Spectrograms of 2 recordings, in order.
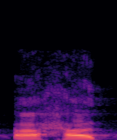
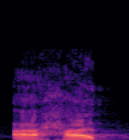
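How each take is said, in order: No difference in how they are said.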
